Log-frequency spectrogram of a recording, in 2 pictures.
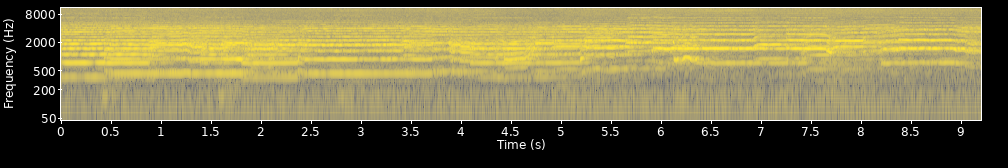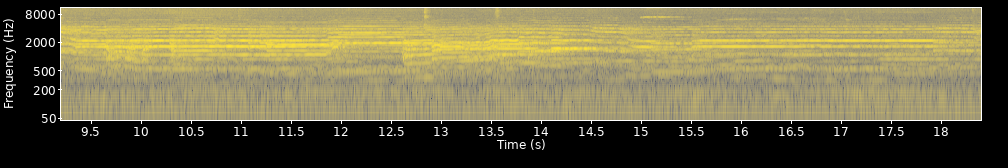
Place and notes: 車路頭街, Sanchong Dist., New Taipei City - Traditional temple festivals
